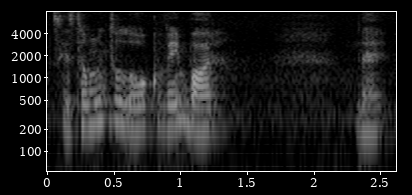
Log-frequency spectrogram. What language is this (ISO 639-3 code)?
por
